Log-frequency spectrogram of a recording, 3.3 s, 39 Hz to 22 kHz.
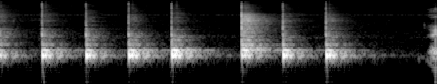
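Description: Eight taps on the wooden body of an Eastman 815 oval-hole F-style mandolin, each a short, bright, woody knock with a hollow tone around 330 Hz that dies away quickly. The tapping sounds noticeably brighter and woodier than the 814, with less midrange.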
